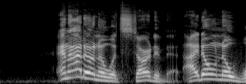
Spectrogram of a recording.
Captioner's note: in his normal voice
